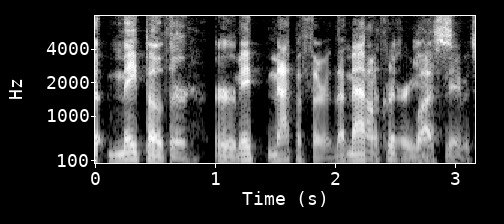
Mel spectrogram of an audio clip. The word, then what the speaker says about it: Mapother: Maperton, That's how you pronounce that? or I It think ends in an R. Mapother, or Mapother.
